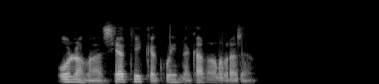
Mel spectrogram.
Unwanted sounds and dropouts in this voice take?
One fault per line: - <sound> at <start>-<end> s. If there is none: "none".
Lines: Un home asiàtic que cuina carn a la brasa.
none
